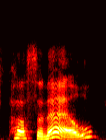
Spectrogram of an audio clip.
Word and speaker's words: personnel: but in this case personnel with the emphasis on the last syllable is the same as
